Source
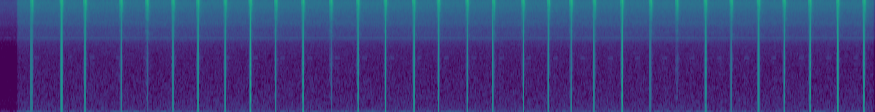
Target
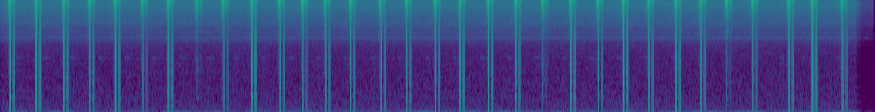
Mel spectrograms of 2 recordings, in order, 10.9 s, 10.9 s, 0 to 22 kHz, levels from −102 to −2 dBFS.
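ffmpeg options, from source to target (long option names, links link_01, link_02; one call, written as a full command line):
ffmpeg -i in.wav -af "areverse,aecho=1:1:38|51:0.178|0.335" out.wav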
